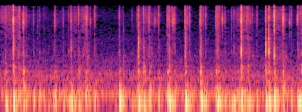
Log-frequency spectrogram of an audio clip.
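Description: Fingertips type quickly on the round keys of a dark grey plastic wireless keyboard resting on a plastic sheet. A rapid, uneven run of short clicks each carries a soft low thump and a bright, dry tick that dies away almost at once.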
